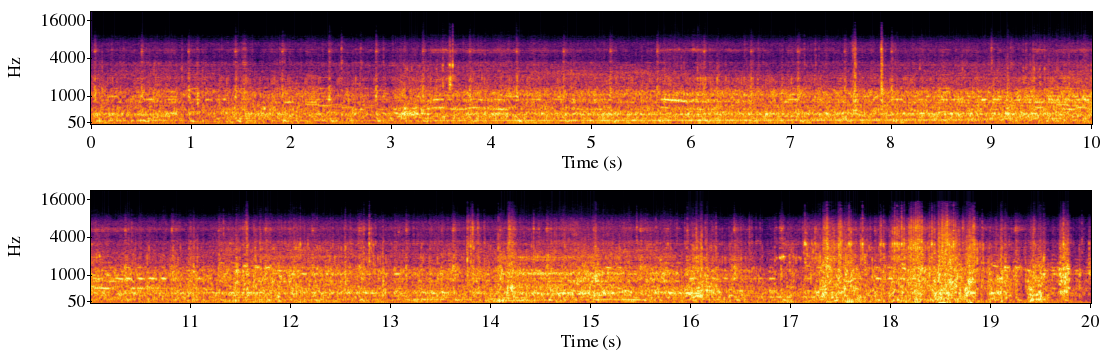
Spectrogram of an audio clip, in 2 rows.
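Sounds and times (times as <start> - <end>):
engine and road noise: 0.0 - 20.0
crunching clattering knocks: 10.8 - 20.0.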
